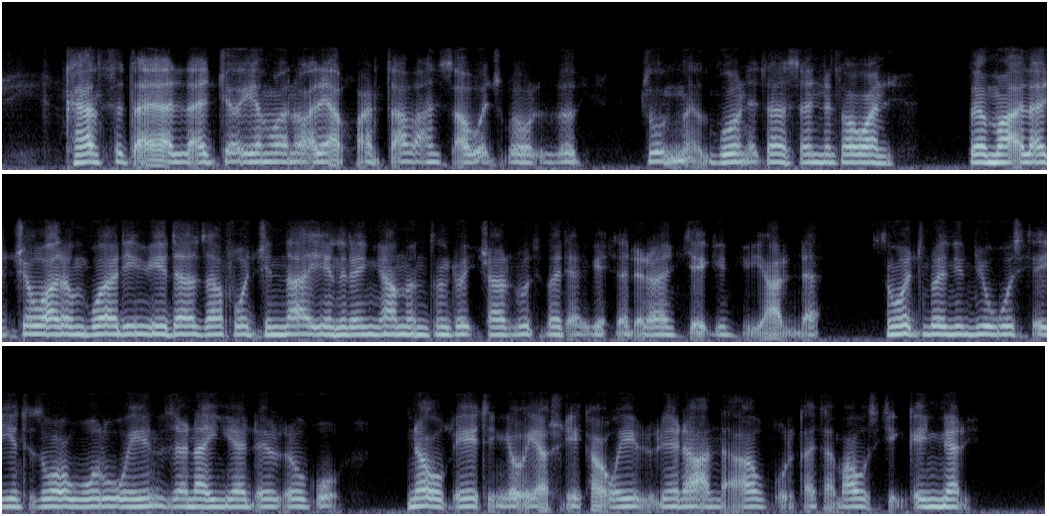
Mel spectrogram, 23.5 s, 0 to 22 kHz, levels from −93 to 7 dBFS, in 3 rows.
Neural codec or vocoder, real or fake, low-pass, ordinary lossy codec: autoencoder, 22.05 kHz, a latent of 192 numbers a frame, VITS, trained on many speakers; fake; 7.2 kHz; Opus, 24 kbps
